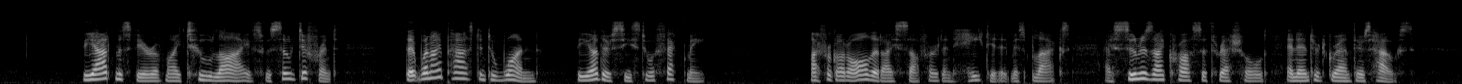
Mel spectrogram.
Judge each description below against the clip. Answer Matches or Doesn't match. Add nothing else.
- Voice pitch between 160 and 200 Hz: Matches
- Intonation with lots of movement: Matches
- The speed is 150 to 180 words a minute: Matches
